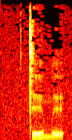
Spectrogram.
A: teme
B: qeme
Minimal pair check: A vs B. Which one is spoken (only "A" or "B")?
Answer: A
